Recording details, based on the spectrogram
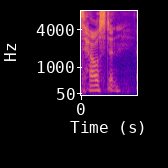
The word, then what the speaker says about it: Houston: If you're in New York City, it's Houston.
